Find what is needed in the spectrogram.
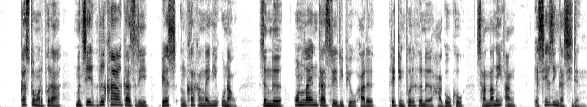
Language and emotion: Bodo, fearful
